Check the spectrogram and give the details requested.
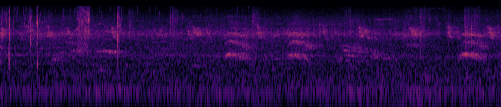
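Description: Birds chirping in a steady repeated pattern, a short falling chirp about every half second, over a steady background hum. A few sharp clicks in the first second and a half fit a metal spoon tapping a plastic tub of bean filling as it is stirred.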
